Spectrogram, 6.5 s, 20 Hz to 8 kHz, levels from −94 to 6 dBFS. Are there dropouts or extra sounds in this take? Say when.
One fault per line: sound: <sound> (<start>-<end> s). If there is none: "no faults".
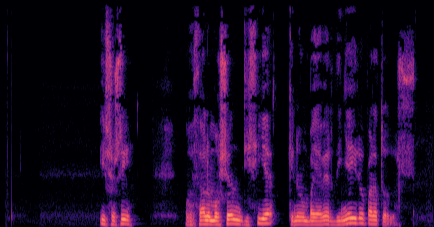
no faults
